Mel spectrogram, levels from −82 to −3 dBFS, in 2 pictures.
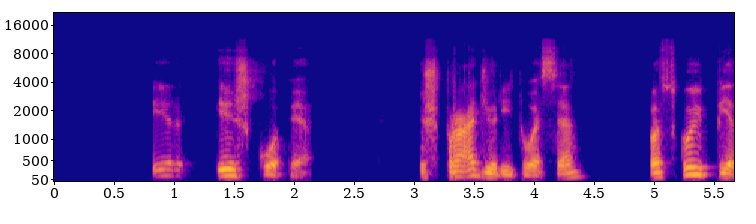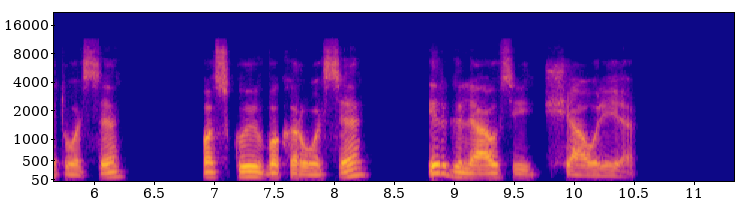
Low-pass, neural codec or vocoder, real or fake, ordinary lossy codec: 10.8 kHz; none; real; Opus, 16 kbps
